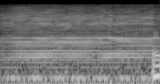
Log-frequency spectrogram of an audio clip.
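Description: Electric dog grooming clipper with a snap-on comb running, a steady buzzing hum with many even overtones, as it is worked through a puppy's coat.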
